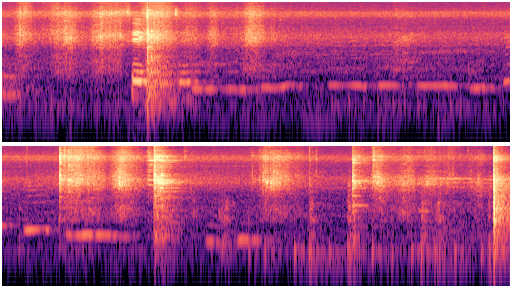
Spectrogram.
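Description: A perforated steel spatula scraping and clinking against a tava as a paratha is pressed and turned, in several separate strokes, the loudest a little past halfway.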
